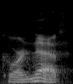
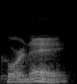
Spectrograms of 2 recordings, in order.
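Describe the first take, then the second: First: The word has a British English pronunciation. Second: The word has a French pronunciation. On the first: The speaker calls it wrong. "which is how the British do it" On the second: The speaker calls it right. "I think it should be given the French pronunciation"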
